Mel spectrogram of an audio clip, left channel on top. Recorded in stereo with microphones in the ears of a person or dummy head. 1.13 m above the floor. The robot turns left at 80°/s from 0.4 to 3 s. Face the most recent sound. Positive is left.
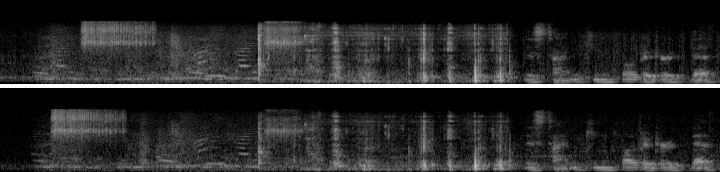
turn(degrees=-25)  # may be behind; listen again after turning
